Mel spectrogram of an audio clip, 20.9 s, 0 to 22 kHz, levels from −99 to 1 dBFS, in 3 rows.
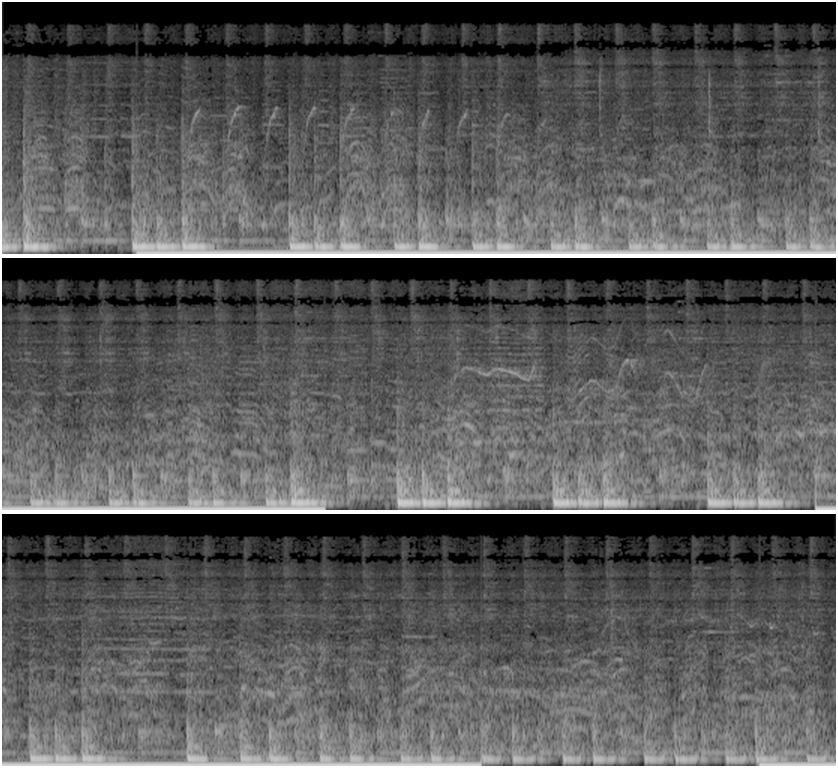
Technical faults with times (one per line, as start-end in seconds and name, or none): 1.12-9.64 DC step
13.73-17.89 DC step
20.21-20.85 DC step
